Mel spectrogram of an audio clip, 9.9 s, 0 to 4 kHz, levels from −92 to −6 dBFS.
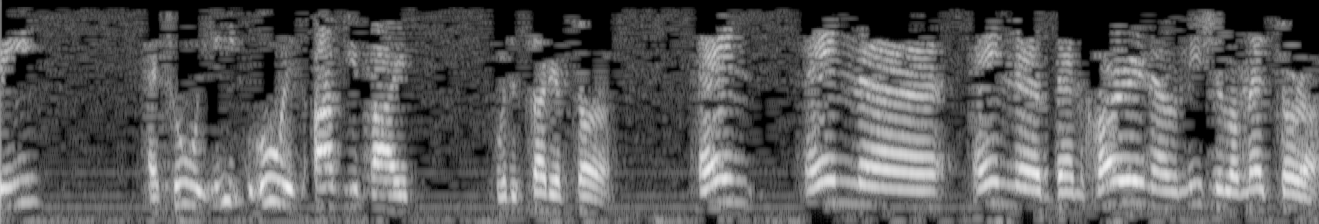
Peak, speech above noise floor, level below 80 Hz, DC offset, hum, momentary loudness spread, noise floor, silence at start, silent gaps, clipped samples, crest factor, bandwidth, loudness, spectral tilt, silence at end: -8 dBFS; 29 dB; -54 dBFS; under 0.1%; none; 11 LU; -50 dBFS; 0 s; none; under 0.1%; 14 dB; 3.8 kHz; -22 LUFS; -8.5 dB/octave; 0 s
